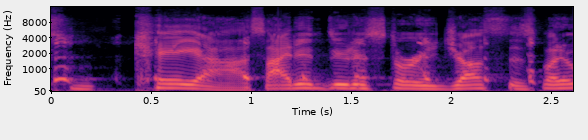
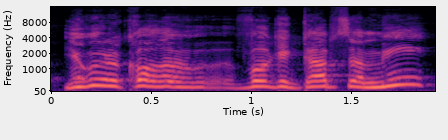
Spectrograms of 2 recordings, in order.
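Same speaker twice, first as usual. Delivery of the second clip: mock-offended, pitched up; retold indignation; 7 semitones higher than usual. Dad who thinks cops are being called, indignant. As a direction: demand it in raised-pitch disbelief. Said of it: "he got all pissed off about it".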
